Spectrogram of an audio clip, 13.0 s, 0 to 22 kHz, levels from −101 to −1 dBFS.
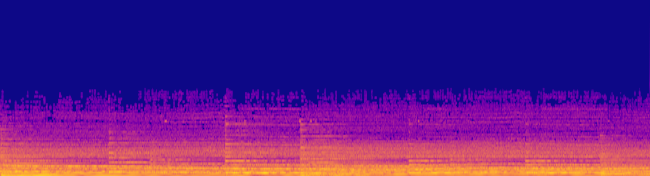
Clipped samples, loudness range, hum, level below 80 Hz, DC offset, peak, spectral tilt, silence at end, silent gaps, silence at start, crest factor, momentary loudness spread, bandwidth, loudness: under 0.1%; 1 LU; none; -60 dBFS; under 0.1%; -4 dBFS; -7.5 dB/octave; 0 s; none; 0 s; 14 dB; 6 LU; 8.2 kHz; -19 LUFS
